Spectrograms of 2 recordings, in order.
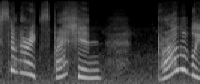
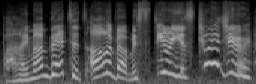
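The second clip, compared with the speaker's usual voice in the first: normal talking voice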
